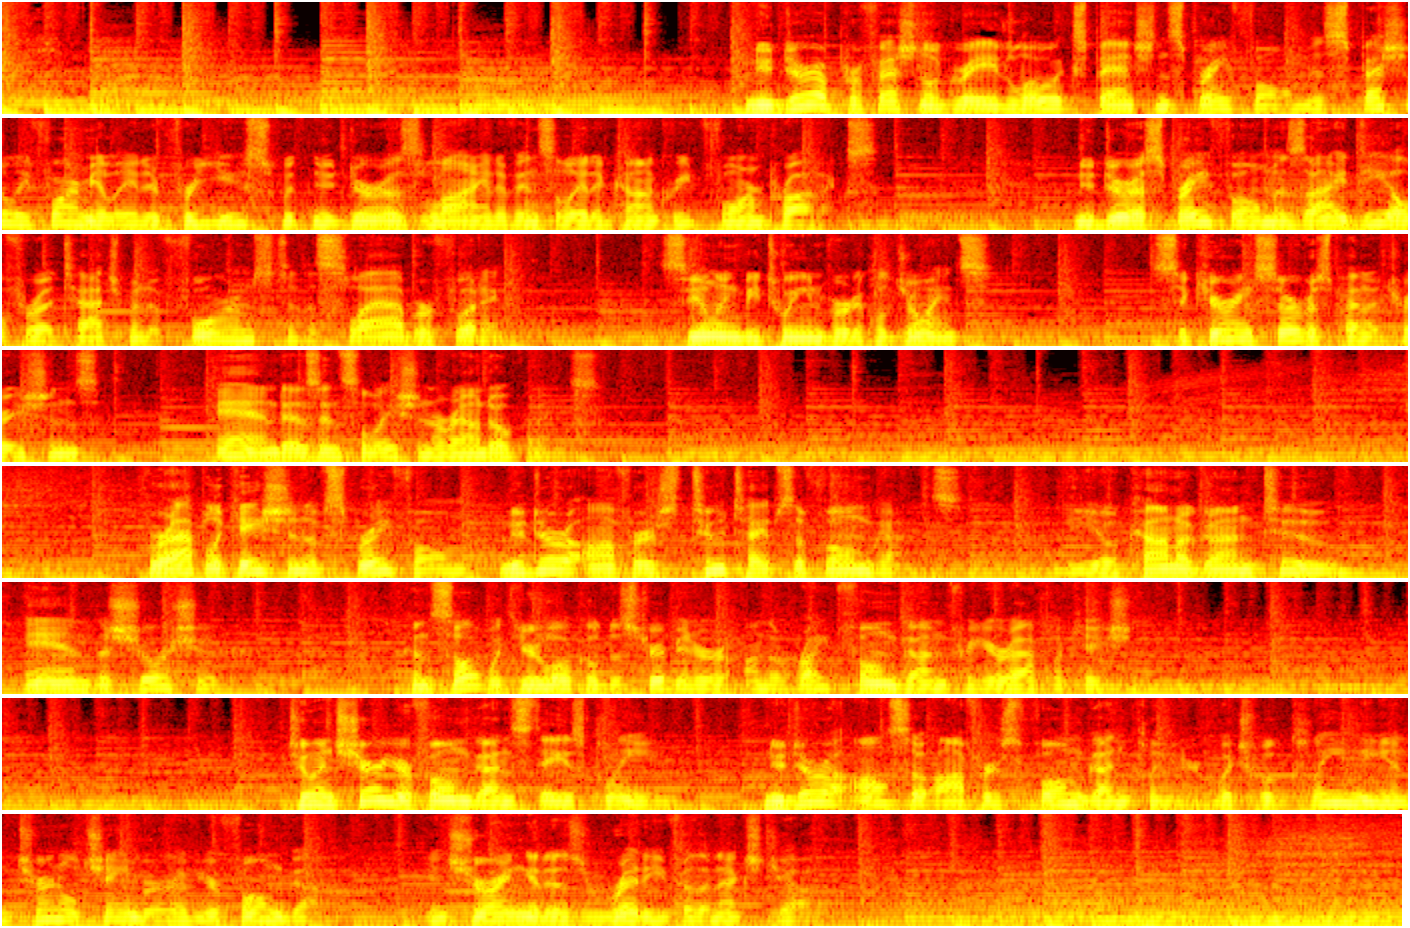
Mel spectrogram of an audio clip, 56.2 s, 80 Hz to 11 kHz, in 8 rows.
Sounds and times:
Music: 0.0 - 56.2
Speech: 3.7 - 11.4, 12.4 - 16.7, 17.4 - 19.0, 19.8 - 24.1, 28.8 - 36.3, 37.2 - 40.8, 43.6 - 53.4.

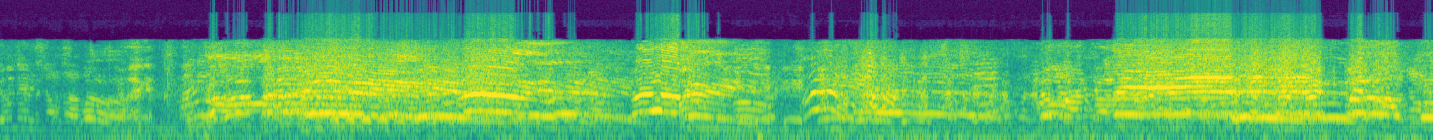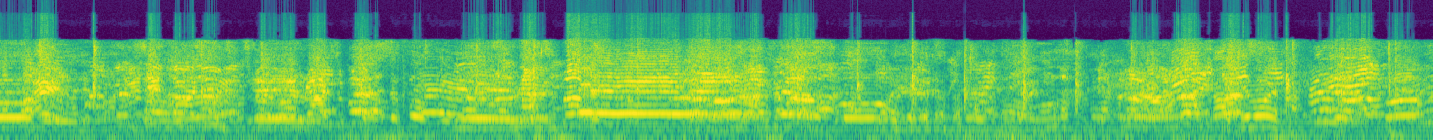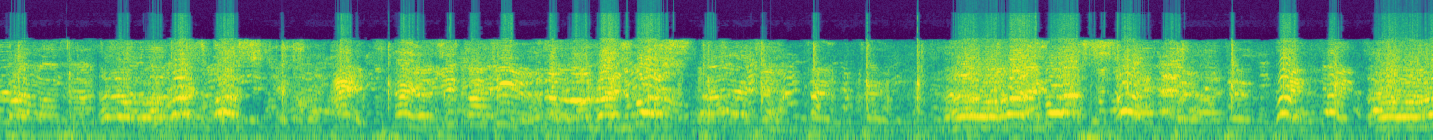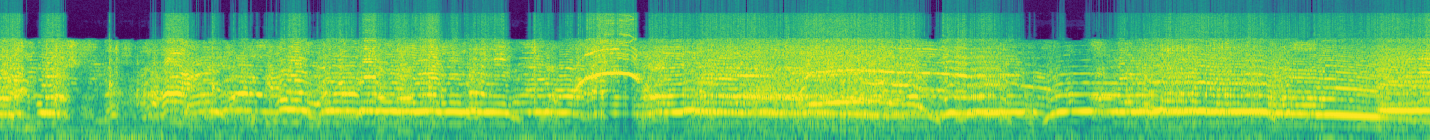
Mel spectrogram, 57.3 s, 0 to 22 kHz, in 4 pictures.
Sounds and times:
Vehicle: 0.0 - 55.8.

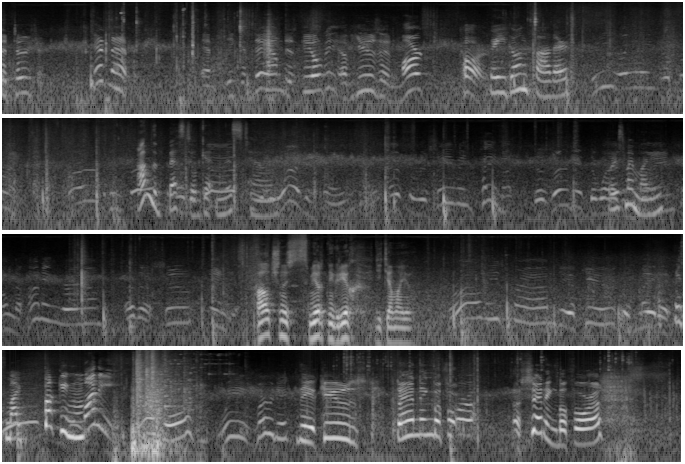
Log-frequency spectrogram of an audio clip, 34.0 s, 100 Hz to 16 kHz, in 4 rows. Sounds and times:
Breaking: 27.1 - 28.2.

